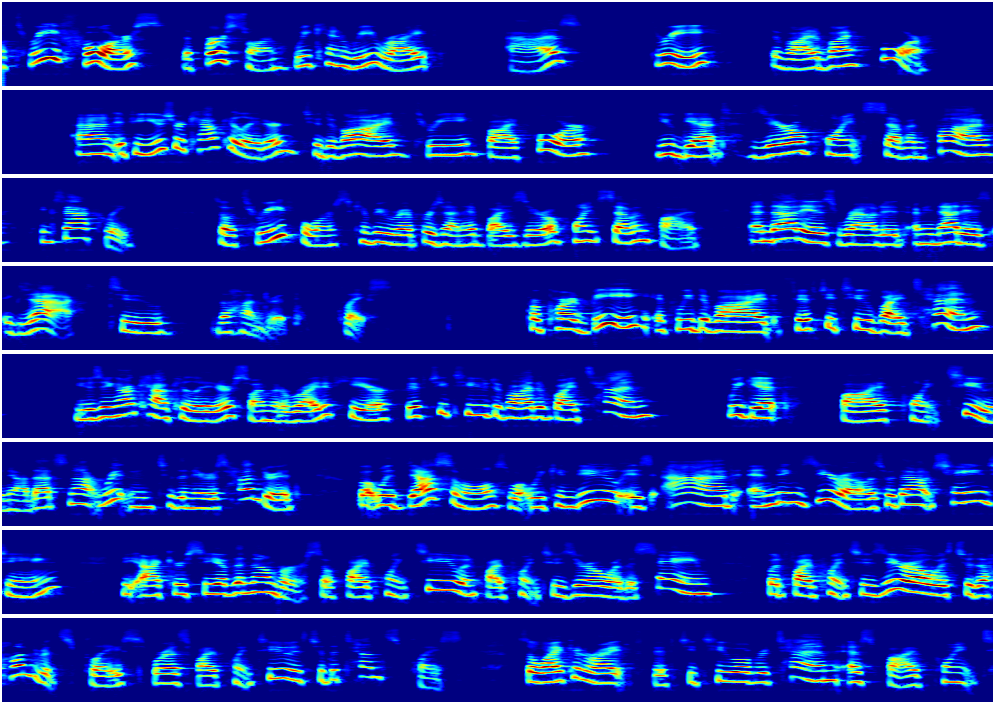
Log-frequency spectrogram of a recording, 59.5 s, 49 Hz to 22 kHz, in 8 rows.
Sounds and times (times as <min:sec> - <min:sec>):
Speech: 0:00.0 - 0:07.0, 0:08.0 - 0:15.9, 0:16.5 - 0:25.3, 0:26.3 - 0:59.4.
